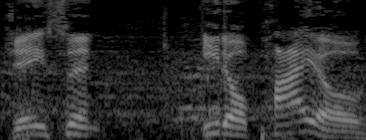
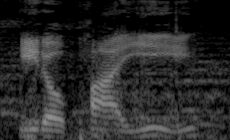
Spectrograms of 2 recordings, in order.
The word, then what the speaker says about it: Itopayi: Jason Itopayo has checked in. Itopayi is proper pronunciation on that.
